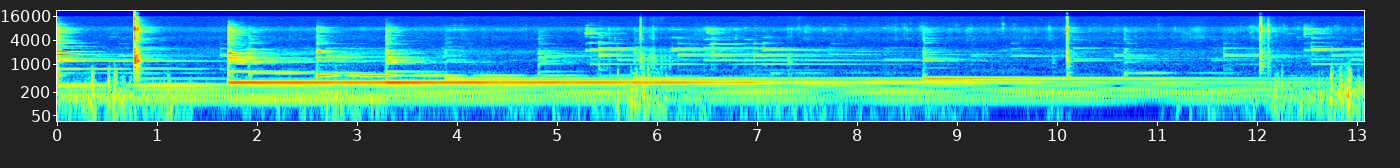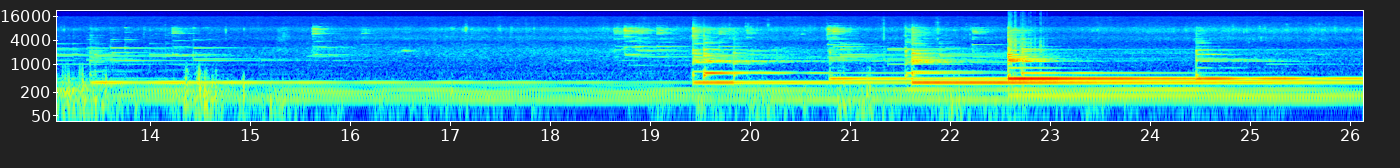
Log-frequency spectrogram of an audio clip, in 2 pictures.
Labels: Is there a piano playing?
no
